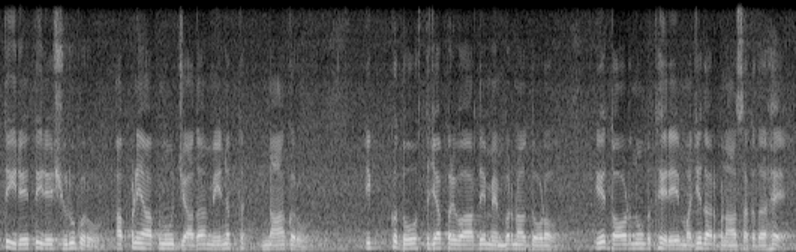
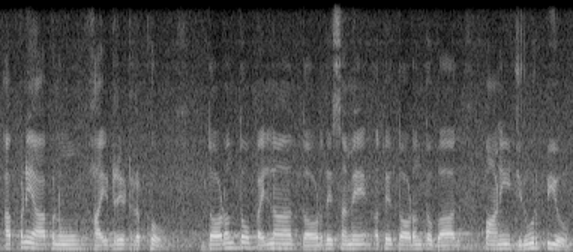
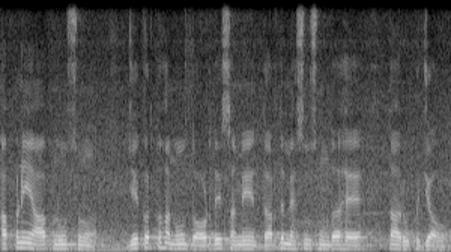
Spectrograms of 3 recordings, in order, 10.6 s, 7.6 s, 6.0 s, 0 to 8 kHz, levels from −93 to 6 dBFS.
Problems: none marked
